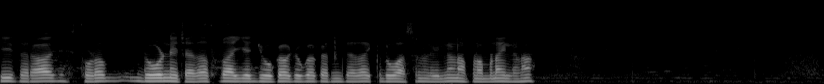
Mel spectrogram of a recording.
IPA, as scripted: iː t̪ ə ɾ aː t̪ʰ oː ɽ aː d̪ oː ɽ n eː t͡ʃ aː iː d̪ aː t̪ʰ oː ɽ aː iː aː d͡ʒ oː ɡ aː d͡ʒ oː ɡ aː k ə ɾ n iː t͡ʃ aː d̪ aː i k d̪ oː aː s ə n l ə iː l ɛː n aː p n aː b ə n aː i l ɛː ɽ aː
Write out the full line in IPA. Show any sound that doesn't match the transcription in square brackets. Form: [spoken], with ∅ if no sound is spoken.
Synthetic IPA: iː t̪ ə ɾ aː t̪ʰ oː ɽ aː d̪ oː ɽ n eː t͡ʃ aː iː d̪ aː t̪ʰ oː ɽ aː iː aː d͡ʒ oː ɡ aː d͡ʒ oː ɡ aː k ə ɾ n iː t͡ʃ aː d̪ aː [ɪ] k d̪ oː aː s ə n l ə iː l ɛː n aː p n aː b ə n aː i l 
